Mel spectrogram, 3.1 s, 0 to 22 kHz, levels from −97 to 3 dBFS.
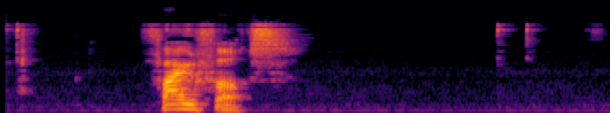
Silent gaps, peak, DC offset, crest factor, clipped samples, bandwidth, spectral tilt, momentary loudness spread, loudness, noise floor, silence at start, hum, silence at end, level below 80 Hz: none; -2 dBFS; under 0.1%; 22 dB; under 0.1%; 9.8 kHz; -2.5 dB/octave; 25 LU; -18 LUFS; -71 dBFS; 0.1 s; none; 0.55 s; -74 dBFS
